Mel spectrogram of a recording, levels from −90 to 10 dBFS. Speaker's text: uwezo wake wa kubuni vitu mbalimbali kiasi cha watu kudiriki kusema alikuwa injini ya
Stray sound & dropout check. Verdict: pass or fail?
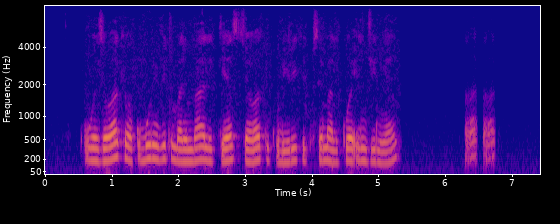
fail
